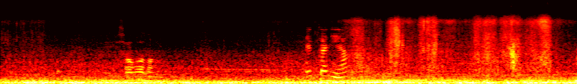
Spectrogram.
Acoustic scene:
car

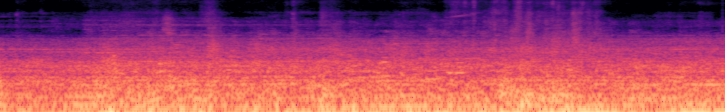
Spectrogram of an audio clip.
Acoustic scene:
bus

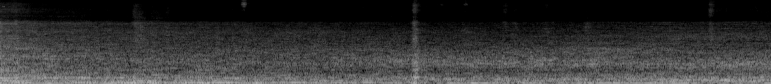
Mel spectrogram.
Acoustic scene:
street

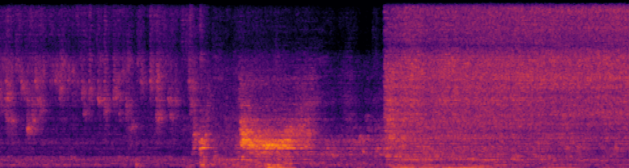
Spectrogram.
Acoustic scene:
restroom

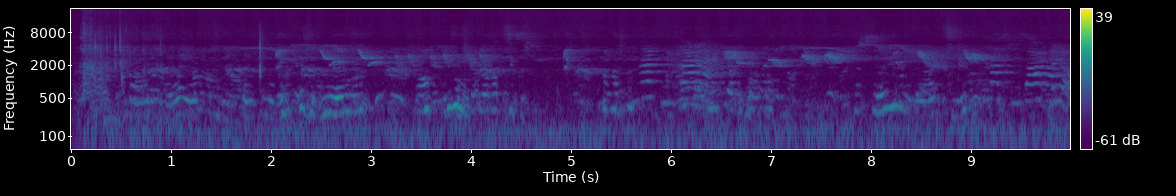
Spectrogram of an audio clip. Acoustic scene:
park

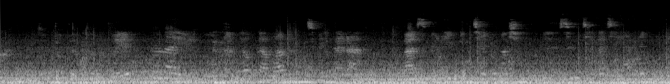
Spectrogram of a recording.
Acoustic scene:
bus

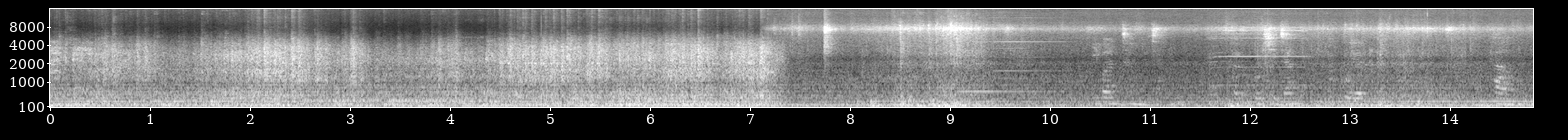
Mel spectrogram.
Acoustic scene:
bus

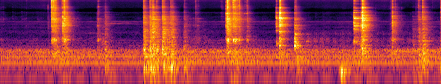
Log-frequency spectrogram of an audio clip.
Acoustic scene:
kitchen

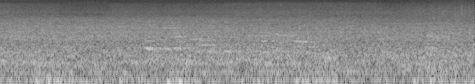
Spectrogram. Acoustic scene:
park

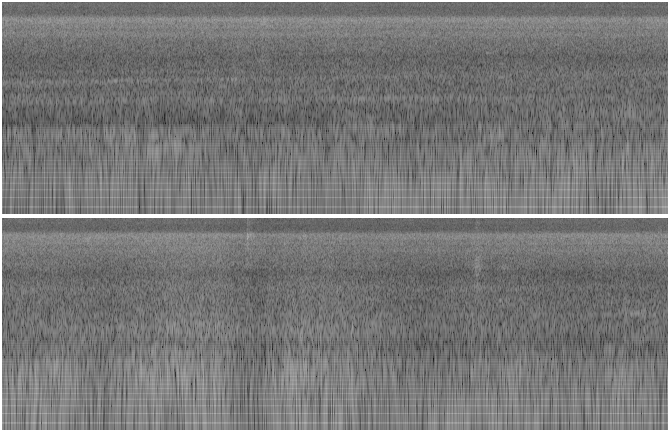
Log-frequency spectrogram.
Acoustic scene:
subway train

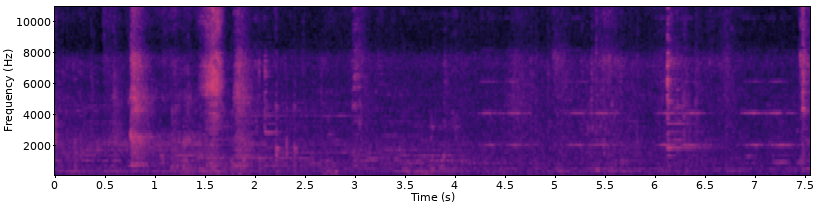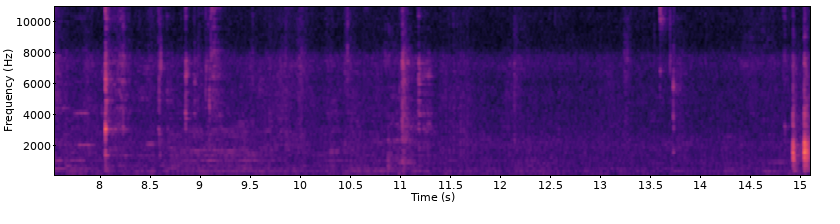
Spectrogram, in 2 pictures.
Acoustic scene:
restaurant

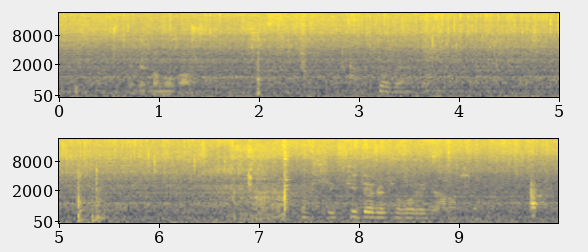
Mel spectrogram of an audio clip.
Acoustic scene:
restaurant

